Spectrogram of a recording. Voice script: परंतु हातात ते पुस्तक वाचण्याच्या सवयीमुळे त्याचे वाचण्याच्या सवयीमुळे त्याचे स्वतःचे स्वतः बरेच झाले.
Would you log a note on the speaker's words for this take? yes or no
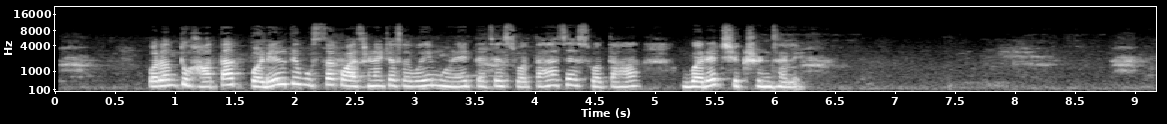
yes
